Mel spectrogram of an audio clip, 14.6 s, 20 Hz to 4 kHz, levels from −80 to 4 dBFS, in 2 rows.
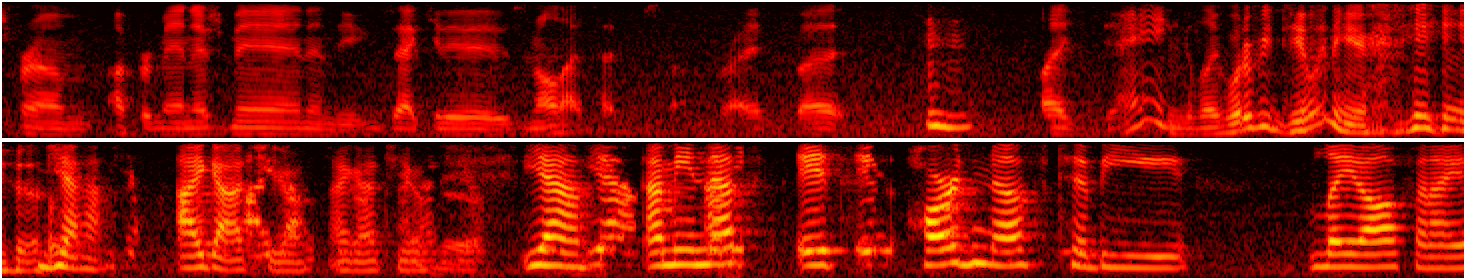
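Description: Speech heard through a narrowband call path, with nothing above 4 kHz, as you'd expect from a telephone codec such as G.711. It has an echo leak in six bursts: 7.81–8.02, 8.51–9.08, 9.27–9.72, 10.21–10.5, 10.8–11.04 and 11.55–11.75 s. A distinct delayed copy of the speech trails the original, at 330 ms in the first two bursts and 287 ms in the rest. It starts faint, roughly 20 dB down, and grows almost as loud as the speech. The likely cause is a far-end loudspeaker whose echo canceller let its own microphone pick-up through. Unlike room reverberation, it is a separate repeat rather than a smooth decay.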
